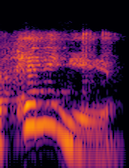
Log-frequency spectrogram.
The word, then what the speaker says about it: 해님: 얘도 햇님이 아니라 해님이에요. 해님. 머리말 해님이라고 해야 맞는 거야.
